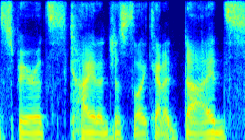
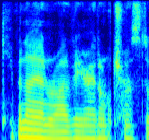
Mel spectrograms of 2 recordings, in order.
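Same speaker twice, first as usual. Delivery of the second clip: whispered aside, much quieter; 5 dB quieter than usual. A character walking past leans in to him, whispering. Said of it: "just uh whisper to him".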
